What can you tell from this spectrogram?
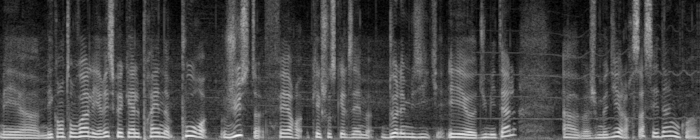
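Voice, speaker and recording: At a moderate pace, a woman talks in a normal speaking voice with medium pitch. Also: lively intonation. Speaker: metal musician. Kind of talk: podcast interview answer.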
